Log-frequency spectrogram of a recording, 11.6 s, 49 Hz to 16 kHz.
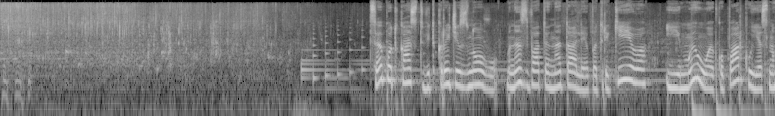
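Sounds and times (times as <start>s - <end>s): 
hose spraying water on ostriches: 0.0s - 4.5s
speech: 0.1s - 0.8s, 4.5s - 4.8s, 5.6s - 11.6s.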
